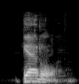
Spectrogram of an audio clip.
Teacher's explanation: sometimes you'll have an extra syllable on the word, so that girl becomes guttle.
